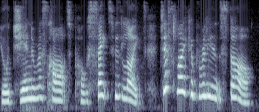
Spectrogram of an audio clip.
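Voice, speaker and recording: A woman's voice: high-pitched, sing-song, slow pace, a little mellow, exaggerated voice. A woman voicing a radiant, kindly little fairy who gushes and exclaims, in a storybook read in verse. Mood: tender, admiring. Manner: gushing, exclaiming.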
